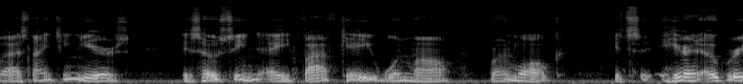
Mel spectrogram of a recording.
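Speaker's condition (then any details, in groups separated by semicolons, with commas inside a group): Multiple system atrophy; five years since symptom onset, progressively worse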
